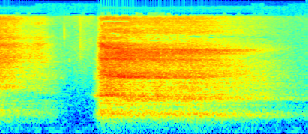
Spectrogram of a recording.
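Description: A slow, deep inhalation followed by a long, steady exhalation during a guided relaxation exercise, close and breathy, with a brief quiet pause before the out-breath swells and gradually fades.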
